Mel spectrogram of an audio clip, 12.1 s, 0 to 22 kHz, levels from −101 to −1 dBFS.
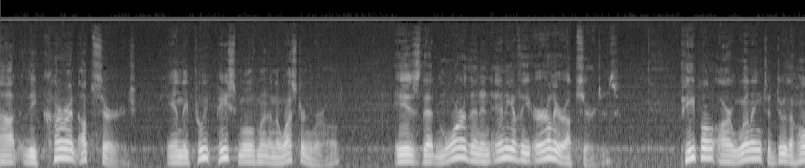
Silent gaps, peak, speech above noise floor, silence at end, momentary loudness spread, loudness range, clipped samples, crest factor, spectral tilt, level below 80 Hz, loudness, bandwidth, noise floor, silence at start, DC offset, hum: none; -8 dBFS; 27 dB; 0 s; 14 LU; 3 LU; under 0.1%; 14 dB; -8 dB/octave; -52 dBFS; -23 LUFS; 15 kHz; -49 dBFS; 0 s; under 0.1%; none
